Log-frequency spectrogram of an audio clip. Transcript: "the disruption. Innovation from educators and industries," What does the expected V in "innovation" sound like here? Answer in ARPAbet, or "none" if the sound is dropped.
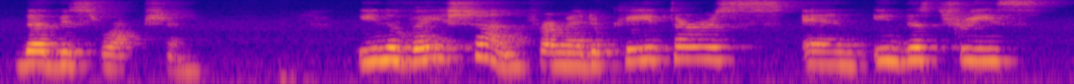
V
